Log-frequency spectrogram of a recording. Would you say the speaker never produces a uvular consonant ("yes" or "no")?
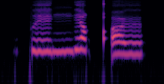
no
